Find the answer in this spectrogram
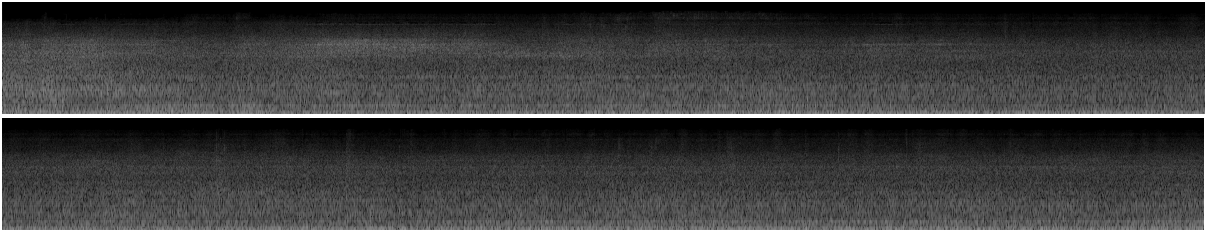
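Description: Steady traffic noise from an elevated highway, with a low wind rumble on the microphone and a faint steady hum throughout.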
